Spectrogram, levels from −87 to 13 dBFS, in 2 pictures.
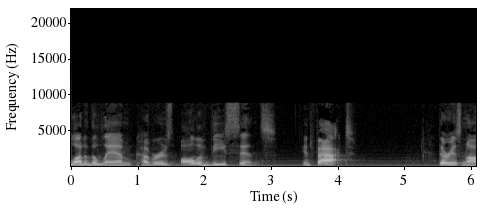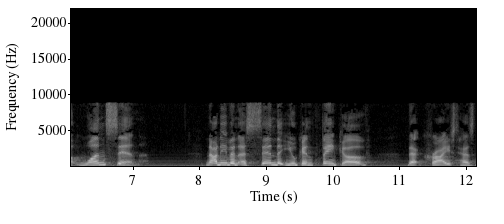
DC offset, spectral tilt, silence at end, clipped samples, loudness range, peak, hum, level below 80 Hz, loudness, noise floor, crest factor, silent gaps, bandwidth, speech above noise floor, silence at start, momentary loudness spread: under 0.1%; -5.5 dB/octave; 0 s; under 0.1%; 3 LU; -4 dBFS; none; -46 dBFS; -23 LUFS; -50 dBFS; 20 dB; none; 9.4 kHz; 27 dB; 0 s; 10 LU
